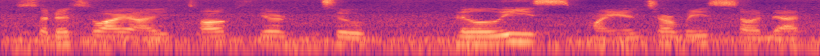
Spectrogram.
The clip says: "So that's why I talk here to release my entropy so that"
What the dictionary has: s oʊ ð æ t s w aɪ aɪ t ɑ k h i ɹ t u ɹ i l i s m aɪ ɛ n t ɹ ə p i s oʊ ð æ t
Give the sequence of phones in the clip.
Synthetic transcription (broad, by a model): s oʊ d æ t s w aɪ aɪ t ɑ k h i ɹ t u ɹ i l i s m aɪ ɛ n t ə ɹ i s oʊ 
